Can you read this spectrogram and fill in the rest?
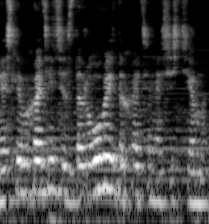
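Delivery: ordinary delivery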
